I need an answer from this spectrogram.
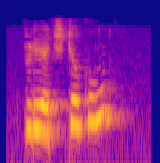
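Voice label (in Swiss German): "bluetstockung", Alsatian; medecine; thrombose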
